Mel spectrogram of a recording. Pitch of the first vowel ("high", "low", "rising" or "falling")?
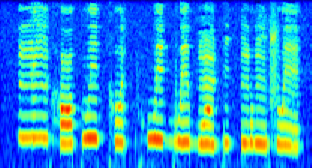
high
